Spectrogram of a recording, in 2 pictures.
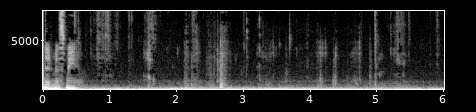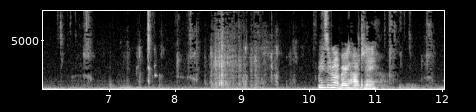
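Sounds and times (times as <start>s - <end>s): steady low hum: 0.0s - 12.0s
person chewing fries: 0.6s - 10.1s, 11.0s - 12.0s.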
